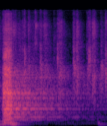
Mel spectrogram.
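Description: A single sharp drum hit at the start, then a few held notes from the electric guitar ringing through its amplifier and slowly dying away.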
